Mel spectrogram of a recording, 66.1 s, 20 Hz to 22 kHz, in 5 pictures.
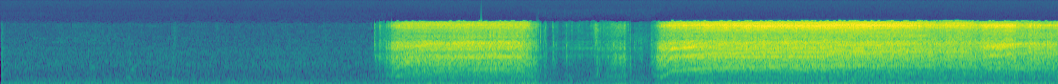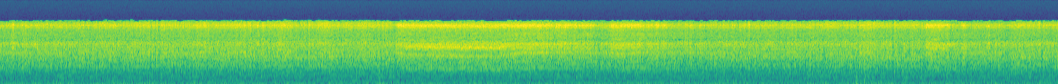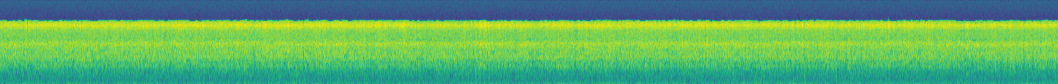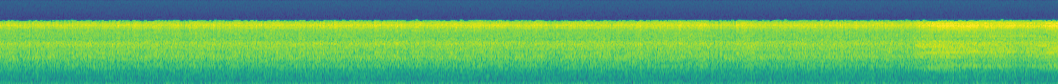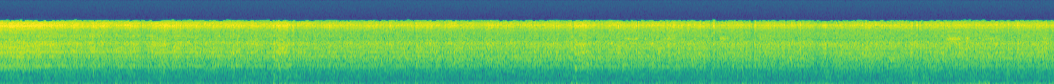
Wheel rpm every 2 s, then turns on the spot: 0, 0, 60, 70, 140, 220, 230, 230, 230, 220, 230, 230, 230, 230, 230, 230, 230, 230, 240, 230, 230, 240, 230, 230, 230, 230, 230, 230, 230, 230, 230, 230, 230.
6-8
